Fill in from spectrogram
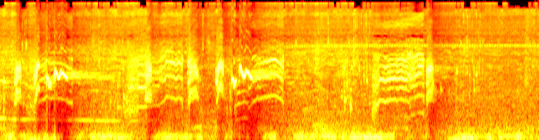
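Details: Sooty-headed bulbul giving a pinched distress call, kutilang kejepit, used as a lure for wary bulbuls: harsh, raspy squawks with stacked harmonics and brief overloaded bursts, over a steady low rumble of handling noise.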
